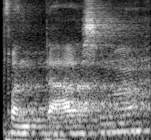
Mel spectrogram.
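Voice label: "Fantasma", Italian, male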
